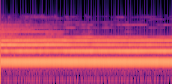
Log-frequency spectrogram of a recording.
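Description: A conch shell (shankha) blown in one long, steady note with a rich, bright tone, sounded for the lamp-lighting ritual.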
